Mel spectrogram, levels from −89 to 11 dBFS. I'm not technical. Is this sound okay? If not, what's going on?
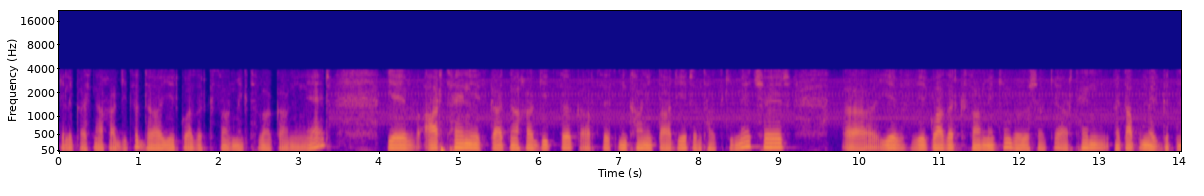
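No. The whole recording has a rough, rasping hiss riding on the speech, getting louder as the speech does, and it sounds muffled because nothing above 3.8 kHz comes through. That is G.726 ADPCM damage: a telephone-style coding that saves space by storing rough corrections to its own guesses, squeezed hard here.

From 3.37 s to the end, there is also a steady chirping warble behind the speech, flipping between tones around 1 and 2 kHz. That is timecode bleed, a timing signal from a nearby track or cable leaking into the audio.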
